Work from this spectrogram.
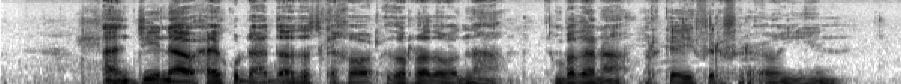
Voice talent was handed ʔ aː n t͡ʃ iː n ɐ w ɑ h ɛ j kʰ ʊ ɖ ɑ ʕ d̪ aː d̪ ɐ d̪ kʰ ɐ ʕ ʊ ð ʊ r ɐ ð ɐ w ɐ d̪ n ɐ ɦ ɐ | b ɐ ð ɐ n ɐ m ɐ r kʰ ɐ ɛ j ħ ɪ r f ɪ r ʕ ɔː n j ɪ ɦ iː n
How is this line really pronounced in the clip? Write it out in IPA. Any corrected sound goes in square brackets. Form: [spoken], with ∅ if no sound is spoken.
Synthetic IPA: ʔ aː n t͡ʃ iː n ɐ w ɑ [ħ] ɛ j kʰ ʊ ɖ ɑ ʕ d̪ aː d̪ ɐ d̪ kʰ ɐ ʕ ʊ ð ʊ r ɐ ð ɐ w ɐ d̪ n ɐ ɦ ɐ | b ɐ ð ɐ n ɐ m ɐ r kʰ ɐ ɛ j [f] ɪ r f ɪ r ʕ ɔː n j ɪ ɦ iː n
